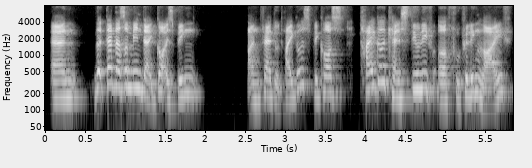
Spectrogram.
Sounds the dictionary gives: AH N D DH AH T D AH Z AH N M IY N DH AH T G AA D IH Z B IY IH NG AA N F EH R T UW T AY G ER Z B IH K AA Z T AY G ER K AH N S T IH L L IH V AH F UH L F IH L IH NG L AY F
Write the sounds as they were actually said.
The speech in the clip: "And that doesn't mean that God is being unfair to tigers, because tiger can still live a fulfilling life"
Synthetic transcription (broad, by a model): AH N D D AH T D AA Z AH N M IY N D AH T G AA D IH S B IY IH NG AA N F EH T UW T AY G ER S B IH K AA S T AY G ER K AH N S T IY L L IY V AH F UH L F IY L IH NG L AY F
